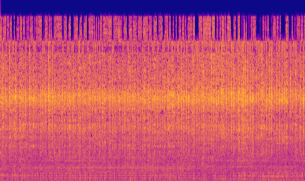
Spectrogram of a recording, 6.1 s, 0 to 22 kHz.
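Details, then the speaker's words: Swapped supercharged V6 in a 2006 Grand Prix, first run after hooking up the exhaust, no MAP, MAF or O2 sensors connected: steady idle with a raspy puffing exhaust leak near the engine; no knocks or ticks. "Definitely got an exhaust leak right there."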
